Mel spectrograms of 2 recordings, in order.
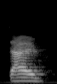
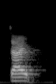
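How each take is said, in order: The two takes are said the same way.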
